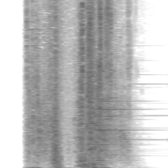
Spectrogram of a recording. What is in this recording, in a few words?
Cutscene Intro; bloom minigame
